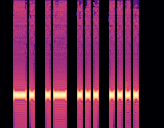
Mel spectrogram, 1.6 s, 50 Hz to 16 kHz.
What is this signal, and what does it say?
Morse code, heard as a keyed tone, about 30 wpm, 1000 Hz. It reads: NASH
